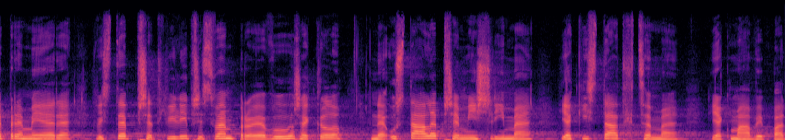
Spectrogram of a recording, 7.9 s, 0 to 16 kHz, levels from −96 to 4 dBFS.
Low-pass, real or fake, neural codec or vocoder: 14.4 kHz; real; none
